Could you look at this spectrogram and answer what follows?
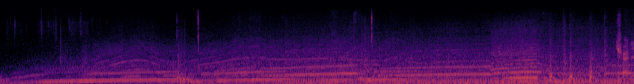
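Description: Dirt race car engine idling and blipping on the grid at Lanier National Speedway in iRacing, a loud close burble with repeated rising revs and other cars rumbling nearby.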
